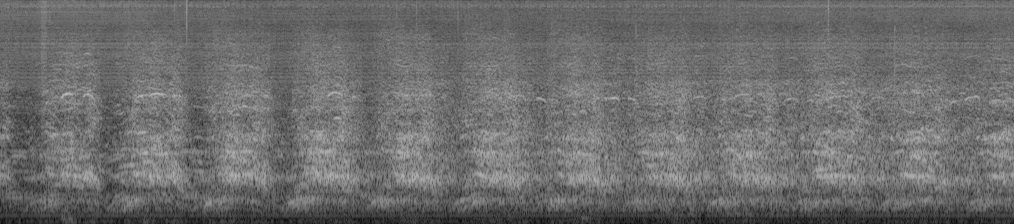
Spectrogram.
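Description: A large outdoor crowd chanting in unison, one short call repeated evenly about one and a half times a second. A steady low hum runs underneath.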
